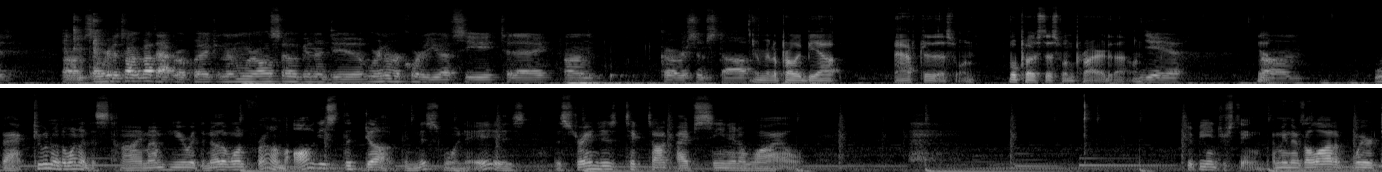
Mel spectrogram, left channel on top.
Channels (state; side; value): different; both; correlation 0.00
